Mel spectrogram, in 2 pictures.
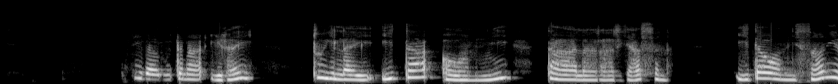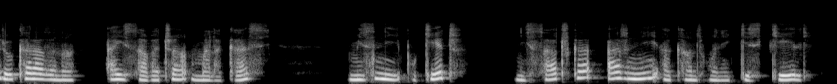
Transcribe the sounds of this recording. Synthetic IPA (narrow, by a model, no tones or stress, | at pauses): fid̪aɾut̪anəʔiɾaj | t̪uilajit̪əawamini | t̪aaləɾaɾiasinə̥ | it̪awaminiz̥aniɾewkaɾazanə | aiz̥avaʈ͡ʂəmalaɡ̥asi̥ | misinibokeʈ͡ʂə̥ | nisaʈ͡ʂu̥kəaɾiniakʰand͡zuaneɡizi̥kʰeli̥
